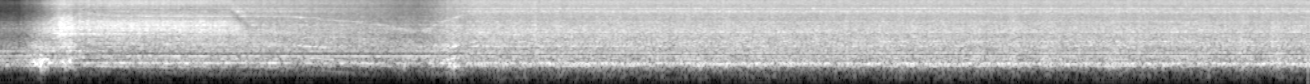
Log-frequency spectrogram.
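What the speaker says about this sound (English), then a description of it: "we have all our ingredients on our blender. I'm going to blend everything together" A blender runs steadily on black bean chocolate cake batter, a loud continuous whirring roar with a brief dip in pitch and level near the start before settling into an even, sustained grind with no voices.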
